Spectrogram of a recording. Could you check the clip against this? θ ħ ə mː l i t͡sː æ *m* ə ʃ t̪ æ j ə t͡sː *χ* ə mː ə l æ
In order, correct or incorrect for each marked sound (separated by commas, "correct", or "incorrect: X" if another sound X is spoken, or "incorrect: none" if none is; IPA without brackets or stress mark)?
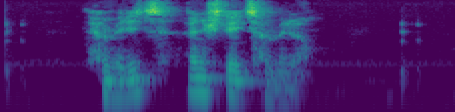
incorrect: n, incorrect: ħ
